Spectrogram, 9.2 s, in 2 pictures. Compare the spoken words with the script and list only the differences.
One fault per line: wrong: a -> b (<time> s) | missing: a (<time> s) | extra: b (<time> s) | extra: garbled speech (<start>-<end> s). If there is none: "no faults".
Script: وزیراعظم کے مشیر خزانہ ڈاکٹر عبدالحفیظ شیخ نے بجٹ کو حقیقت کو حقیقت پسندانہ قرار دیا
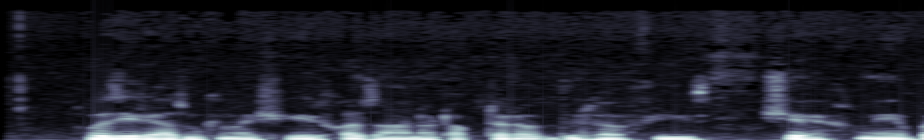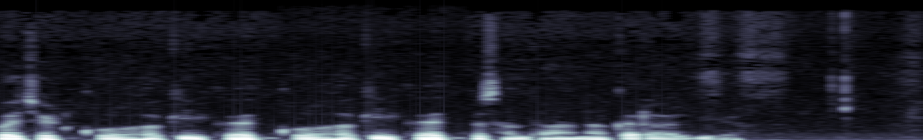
no faults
